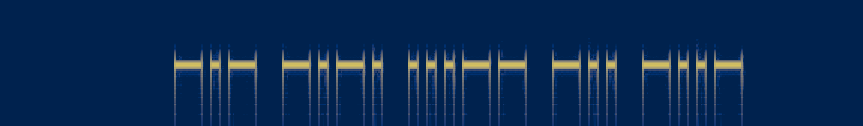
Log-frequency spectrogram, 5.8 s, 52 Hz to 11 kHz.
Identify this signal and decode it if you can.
Morse code, heard as a keyed tone, about 20 wpm, 700 Hz. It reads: KC3DX
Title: USA Call Signs - 4x Character Spacing - 20wpm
